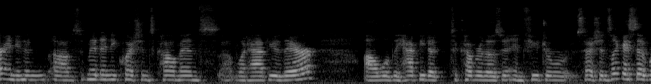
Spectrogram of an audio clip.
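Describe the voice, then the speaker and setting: A woman's voice: medium pitch, fairly bright tone. A woman hosting a live online tutorial, losing her voice, chatty and apologetic, with lots of fillers and restarts. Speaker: host of a live business analyst show. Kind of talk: casual live-stream tutorial.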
